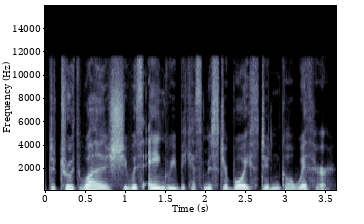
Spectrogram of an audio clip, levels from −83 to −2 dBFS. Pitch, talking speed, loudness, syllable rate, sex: 160 Hz, 215 wpm, -19 LUFS, 5.0 syllables/s, female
